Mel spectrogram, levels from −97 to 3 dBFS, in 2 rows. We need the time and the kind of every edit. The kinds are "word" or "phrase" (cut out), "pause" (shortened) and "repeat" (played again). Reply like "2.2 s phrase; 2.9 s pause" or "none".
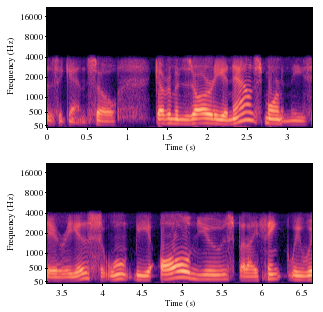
2.9 s word; 4.0 s word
